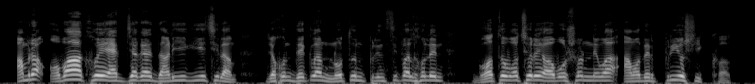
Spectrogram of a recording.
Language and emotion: Bengali, surprised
